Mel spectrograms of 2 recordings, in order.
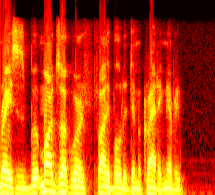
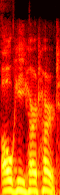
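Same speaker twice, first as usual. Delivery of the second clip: soft, pitched-up, acted-out performed reading; 6 semitones higher, 7 dB quieter than usual. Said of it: "You didn't read it like".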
